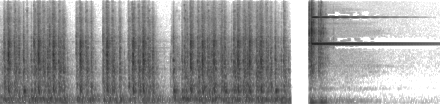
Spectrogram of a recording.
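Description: Typewriter keys clacking in a quick run of keystrokes, then a single bell ding about three seconds in that rings on and fades.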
